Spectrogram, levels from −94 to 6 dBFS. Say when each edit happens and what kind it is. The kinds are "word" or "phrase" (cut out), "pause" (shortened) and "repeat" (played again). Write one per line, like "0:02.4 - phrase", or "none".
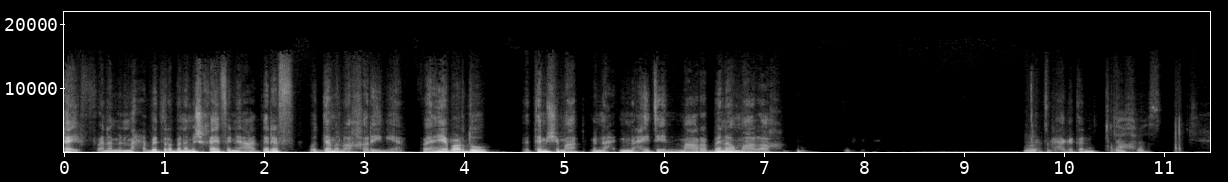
0:02.4 - pause
0:03.5 - pause
0:05.2 - pause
